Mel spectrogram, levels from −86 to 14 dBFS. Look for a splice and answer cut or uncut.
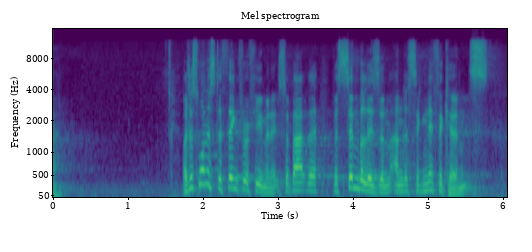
uncut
